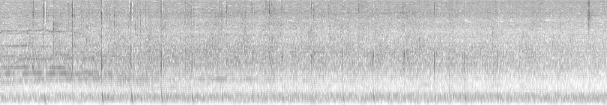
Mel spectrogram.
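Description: Audience applause, many hands clapping steadily, with a brief cheer near the start.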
